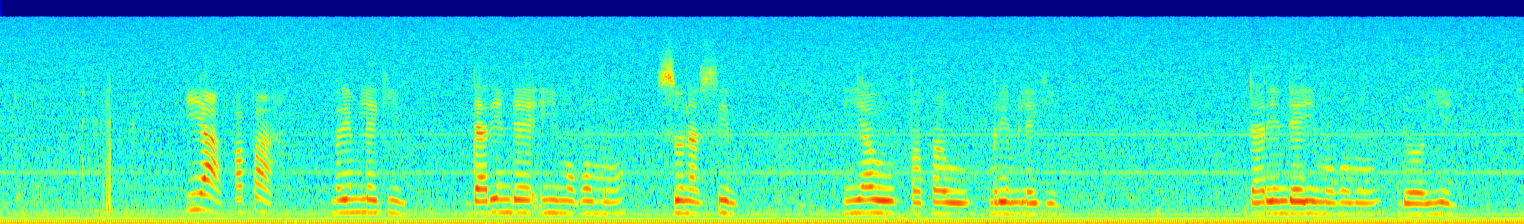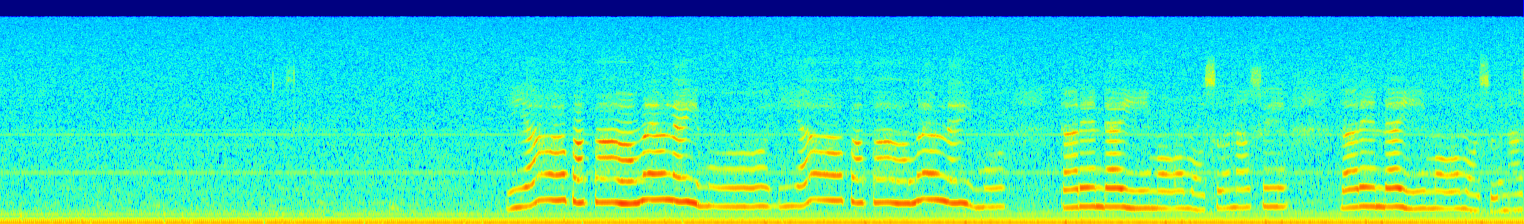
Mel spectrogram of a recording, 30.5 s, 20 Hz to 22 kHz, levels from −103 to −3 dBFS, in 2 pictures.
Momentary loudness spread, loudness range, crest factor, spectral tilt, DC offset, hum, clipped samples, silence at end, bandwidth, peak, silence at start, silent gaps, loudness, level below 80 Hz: 13 LU; 12 LU; 20 dB; -4.5 dB/octave; under 0.1%; 50 Hz at -35 dBFS; under 0.1%; 0 s; 16 kHz; -8 dBFS; 0 s; none; -29 LUFS; -36 dBFS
